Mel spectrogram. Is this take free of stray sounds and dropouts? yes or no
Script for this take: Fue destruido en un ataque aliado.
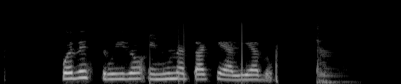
no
